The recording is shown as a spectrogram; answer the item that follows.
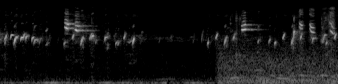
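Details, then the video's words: A chorus of European goldfinches gives rapid high twittering phrases, breaking off briefly midway, then resuming with bright chirps over a soft background hiss. "بتبتة جماعية تساعد الحسون على التغريد والخروج من مرحلة غيار الريش"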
